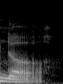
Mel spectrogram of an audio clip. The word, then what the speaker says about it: Nord: La mer du Nord. Final D, not pronounced.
